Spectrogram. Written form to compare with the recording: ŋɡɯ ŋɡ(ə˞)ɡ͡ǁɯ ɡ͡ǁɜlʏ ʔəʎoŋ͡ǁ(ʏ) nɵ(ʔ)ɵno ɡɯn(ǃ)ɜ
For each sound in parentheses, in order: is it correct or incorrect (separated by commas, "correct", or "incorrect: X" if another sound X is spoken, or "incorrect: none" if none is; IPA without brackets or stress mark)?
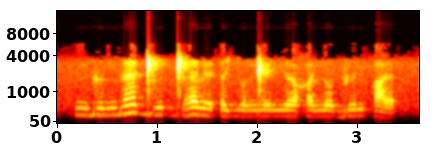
incorrect: ɜ, correct, incorrect: χ, incorrect: q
